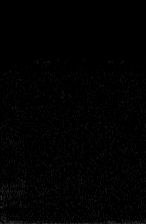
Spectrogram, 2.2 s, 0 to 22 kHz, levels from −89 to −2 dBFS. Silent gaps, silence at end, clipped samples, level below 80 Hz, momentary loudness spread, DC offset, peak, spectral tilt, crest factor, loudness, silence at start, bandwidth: none; 0 s; under 0.1%; -82 dBFS; 1 LU; under 0.1%; -56 dBFS; -1 dB/octave; 14 dB; -68 LUFS; 0 s; 16.5 kHz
